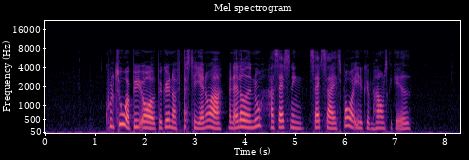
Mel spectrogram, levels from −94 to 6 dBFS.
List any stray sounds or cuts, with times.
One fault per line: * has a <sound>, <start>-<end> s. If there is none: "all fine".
* has a dropout, 2.7-2.8 s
